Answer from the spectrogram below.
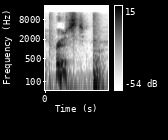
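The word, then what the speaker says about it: proost: It's actually Proust.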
